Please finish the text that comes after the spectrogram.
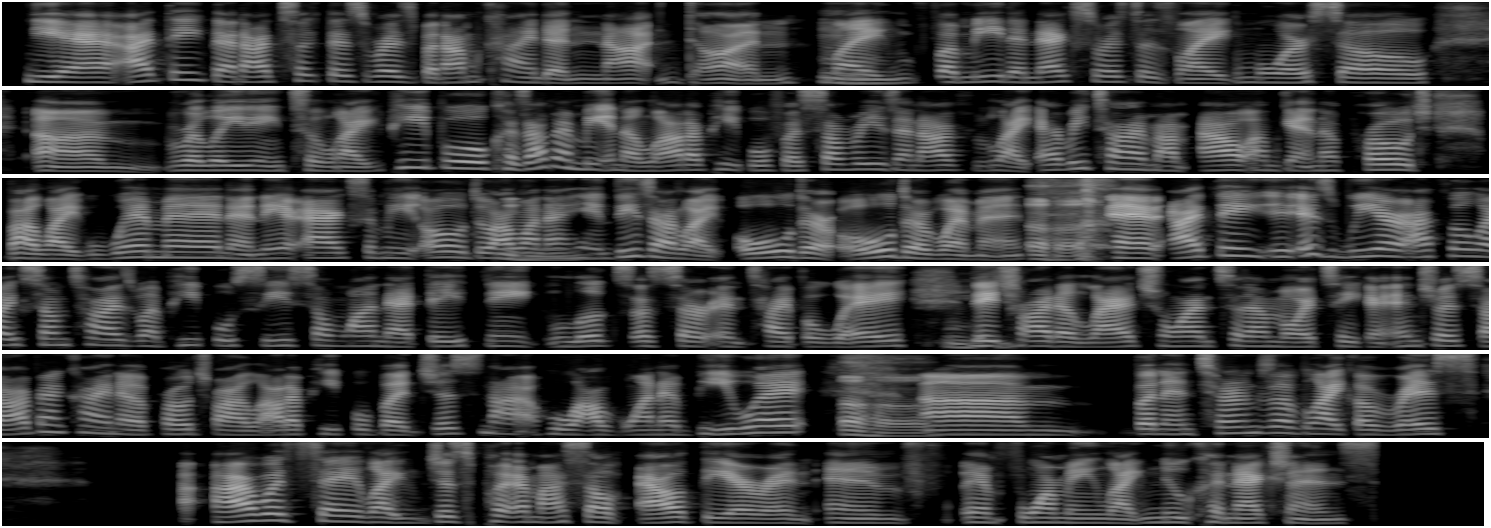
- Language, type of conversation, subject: English, unstructured, What is a small risk you took recently, and how did it turn out?
- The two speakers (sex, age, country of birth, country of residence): female, 35-39, United States, United States; male, 30-34, India, United States
- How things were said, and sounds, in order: laughing while speaking: "Uh-huh"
